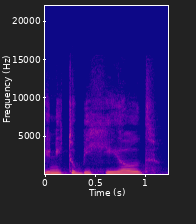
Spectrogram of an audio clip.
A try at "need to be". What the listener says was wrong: All right, so that's a little bit strong, like on the T's, right? Need to be, instead of need to be.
